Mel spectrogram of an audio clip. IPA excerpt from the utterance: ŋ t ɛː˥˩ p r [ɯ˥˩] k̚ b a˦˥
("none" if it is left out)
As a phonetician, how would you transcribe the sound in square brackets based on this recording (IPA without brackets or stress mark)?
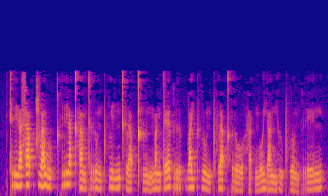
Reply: ɯ˦˥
